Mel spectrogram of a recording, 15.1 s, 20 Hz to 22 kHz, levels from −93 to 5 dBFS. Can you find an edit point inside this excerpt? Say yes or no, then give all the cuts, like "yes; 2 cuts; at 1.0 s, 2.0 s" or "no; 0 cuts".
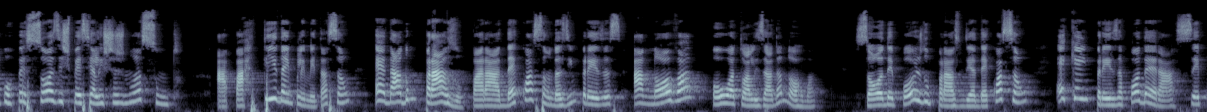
yes; 1 cut; at 2.6 s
